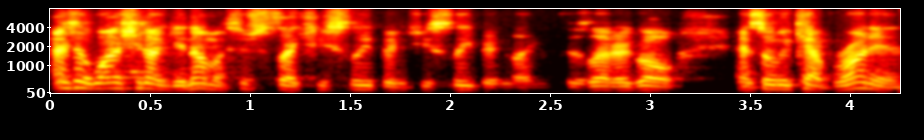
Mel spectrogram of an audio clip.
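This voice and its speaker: A man speaks at a very fast pace with a high pitch. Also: dry, close sound with no echo. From Liberia, moved to US as small child in 1991. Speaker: musician and lemonade entrepreneur. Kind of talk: casual interview. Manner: casual, filler-heavy.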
